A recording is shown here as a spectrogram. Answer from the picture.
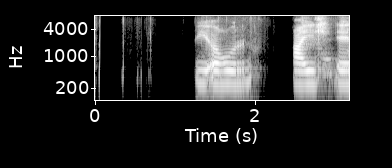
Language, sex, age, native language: Icelandic, male, 7, Icelandic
